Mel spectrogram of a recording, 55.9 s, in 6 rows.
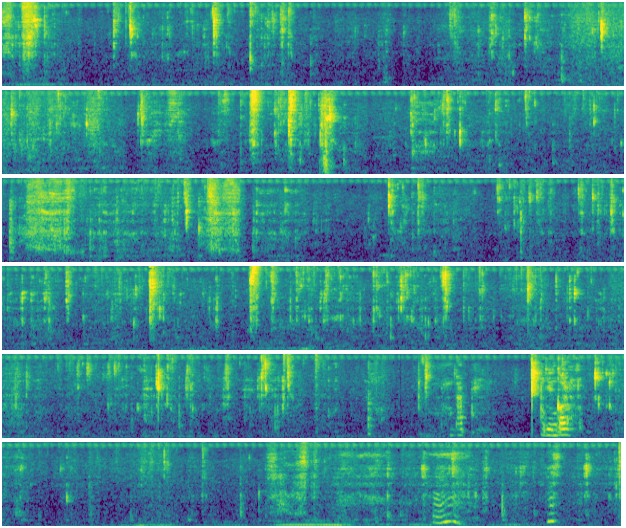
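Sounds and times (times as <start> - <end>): person chewing with lip smacks: 26.1 - 44.1.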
